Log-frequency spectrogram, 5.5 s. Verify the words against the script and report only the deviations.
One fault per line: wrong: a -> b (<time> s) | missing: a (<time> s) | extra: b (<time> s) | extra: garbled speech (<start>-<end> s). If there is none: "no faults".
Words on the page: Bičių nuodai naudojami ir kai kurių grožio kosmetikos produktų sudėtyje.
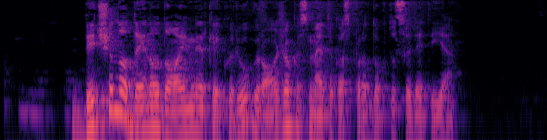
no faults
